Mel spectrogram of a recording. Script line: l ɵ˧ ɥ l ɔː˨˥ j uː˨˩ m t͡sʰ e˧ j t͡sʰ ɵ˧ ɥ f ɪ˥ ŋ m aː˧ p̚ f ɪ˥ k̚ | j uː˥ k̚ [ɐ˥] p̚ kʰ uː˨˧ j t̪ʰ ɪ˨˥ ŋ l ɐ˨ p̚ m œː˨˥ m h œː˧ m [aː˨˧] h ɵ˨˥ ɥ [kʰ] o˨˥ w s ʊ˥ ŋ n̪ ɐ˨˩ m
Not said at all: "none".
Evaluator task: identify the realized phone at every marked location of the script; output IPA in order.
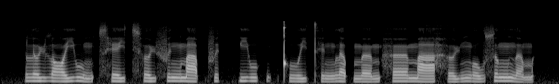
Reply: ɐ˥, aː˨˧, ŋ

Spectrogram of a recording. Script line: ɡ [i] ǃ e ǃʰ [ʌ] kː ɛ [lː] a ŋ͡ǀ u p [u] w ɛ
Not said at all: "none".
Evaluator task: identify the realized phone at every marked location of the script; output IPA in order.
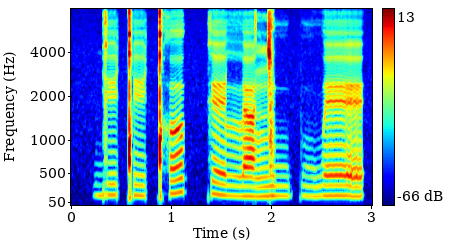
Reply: e, ʌ, lː, u

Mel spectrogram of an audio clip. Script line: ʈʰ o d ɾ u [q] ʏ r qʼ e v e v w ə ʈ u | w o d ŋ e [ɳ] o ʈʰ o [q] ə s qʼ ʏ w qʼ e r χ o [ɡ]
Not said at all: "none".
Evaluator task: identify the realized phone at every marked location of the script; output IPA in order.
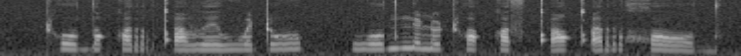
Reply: q, ɳ, q, d

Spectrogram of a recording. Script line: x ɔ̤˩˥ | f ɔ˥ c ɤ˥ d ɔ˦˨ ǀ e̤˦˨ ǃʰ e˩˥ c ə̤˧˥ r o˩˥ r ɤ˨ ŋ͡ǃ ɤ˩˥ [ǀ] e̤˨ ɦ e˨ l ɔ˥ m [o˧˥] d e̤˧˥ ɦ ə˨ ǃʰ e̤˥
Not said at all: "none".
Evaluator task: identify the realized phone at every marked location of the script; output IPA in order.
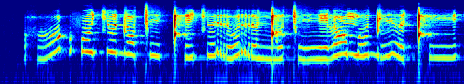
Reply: ǀ, o˧˥

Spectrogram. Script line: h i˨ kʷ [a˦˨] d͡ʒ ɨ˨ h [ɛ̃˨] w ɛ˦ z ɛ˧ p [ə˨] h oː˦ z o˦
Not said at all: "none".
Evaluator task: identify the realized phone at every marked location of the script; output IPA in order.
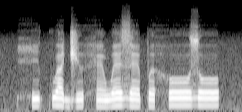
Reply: a˦˨, ɛ̃˨, ə˧

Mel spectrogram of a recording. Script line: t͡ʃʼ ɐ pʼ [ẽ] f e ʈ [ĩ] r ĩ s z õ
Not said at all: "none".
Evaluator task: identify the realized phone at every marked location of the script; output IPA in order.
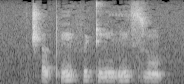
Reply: ẽ, ĩ

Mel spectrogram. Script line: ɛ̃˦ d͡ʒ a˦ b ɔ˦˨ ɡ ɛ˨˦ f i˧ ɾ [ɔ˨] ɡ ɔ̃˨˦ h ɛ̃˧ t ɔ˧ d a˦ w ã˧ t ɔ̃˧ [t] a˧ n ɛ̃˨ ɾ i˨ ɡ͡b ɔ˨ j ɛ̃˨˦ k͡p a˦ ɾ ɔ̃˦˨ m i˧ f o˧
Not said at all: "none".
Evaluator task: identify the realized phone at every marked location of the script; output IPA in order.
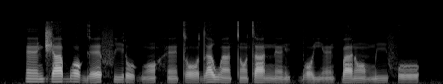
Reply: o˨, t

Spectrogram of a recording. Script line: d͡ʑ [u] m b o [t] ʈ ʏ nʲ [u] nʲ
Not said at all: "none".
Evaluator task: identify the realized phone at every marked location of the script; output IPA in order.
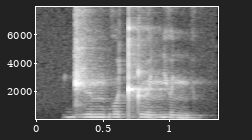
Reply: y, t, o

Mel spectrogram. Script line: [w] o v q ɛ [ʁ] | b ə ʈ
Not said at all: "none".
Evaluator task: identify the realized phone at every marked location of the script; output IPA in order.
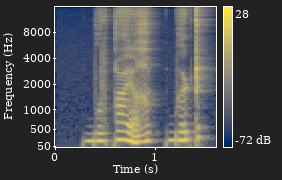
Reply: b, ʁ

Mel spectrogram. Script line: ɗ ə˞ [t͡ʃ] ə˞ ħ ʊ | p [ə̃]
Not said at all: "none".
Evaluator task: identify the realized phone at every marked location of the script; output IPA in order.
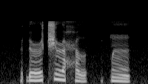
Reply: t͡ʃ, ə̃

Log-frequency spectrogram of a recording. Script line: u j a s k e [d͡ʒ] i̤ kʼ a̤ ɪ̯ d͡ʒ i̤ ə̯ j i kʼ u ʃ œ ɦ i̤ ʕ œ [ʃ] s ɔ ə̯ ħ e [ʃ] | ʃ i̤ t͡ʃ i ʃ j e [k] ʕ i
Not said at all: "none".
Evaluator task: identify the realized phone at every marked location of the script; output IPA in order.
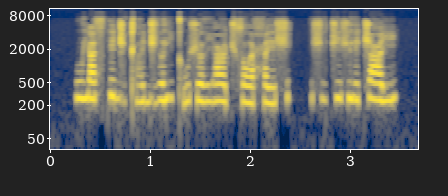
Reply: d͡ʒ, t͡ʃ, ʃ, t͡ʃ

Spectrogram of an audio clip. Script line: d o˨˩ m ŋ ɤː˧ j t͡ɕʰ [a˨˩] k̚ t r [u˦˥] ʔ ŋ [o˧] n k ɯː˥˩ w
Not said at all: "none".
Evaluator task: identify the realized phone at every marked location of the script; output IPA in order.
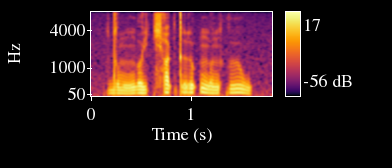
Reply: a˦˥, u˦˥, o˧

